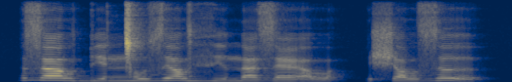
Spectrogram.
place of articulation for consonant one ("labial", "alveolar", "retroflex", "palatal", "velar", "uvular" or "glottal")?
alveolar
